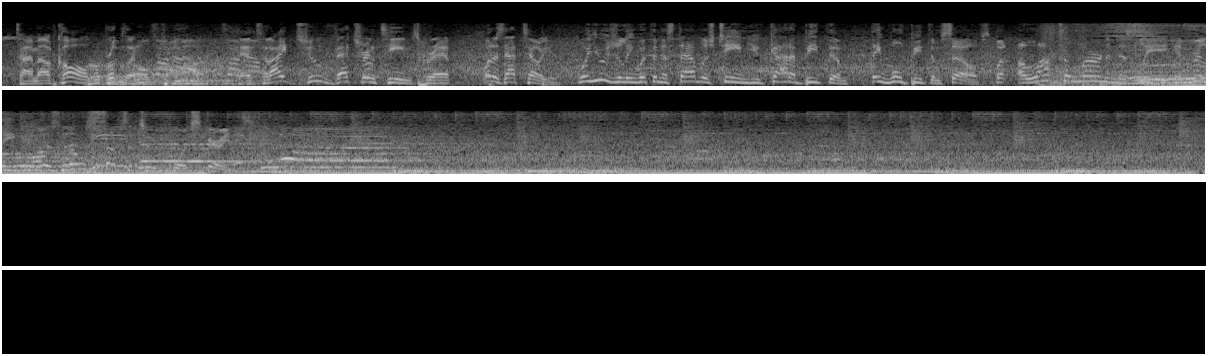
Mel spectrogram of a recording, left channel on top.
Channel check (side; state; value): right; silent; digital silence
